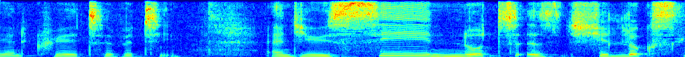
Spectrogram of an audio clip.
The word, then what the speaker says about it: Nut: The first one is Nut. Nut. How do you spell that?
